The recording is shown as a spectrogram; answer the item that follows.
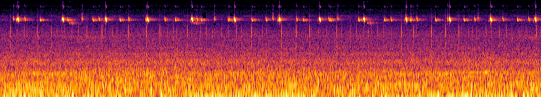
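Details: Repeated bright, high chirps from a cricket, spaced close to one second apart, with quieter trilling pulses in between and a low, steady background noise.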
